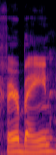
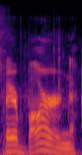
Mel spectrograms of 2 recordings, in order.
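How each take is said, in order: First: The second syllable sounds like 'bane'. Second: The second syllable sounds like 'barn'. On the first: The speaker calls it wrong. "I always want to say Fairbane" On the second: The speaker calls it right. "no, it's Fair Barn, I think"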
